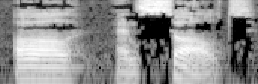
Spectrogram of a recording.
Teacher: even if I might make some length distinction, I'm definitely making them both as the same vowel shape.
